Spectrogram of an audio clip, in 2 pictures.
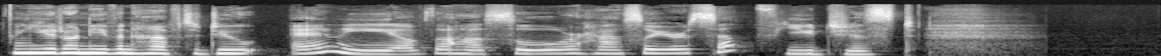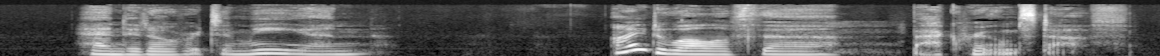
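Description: Woman acting a soft, slow, flirty cyberpunk back-alley surgeon woman. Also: on the high side, steady tone, no echo, lightly acted. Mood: coaxing, sly. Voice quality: soft, breathy, often slipping into whispers. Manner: teasing, unhurried, intimate, giggly. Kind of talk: ASMR roleplay. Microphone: close binaural microphone, dry.

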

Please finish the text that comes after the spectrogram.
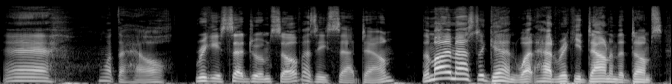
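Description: A man's voice: medium pitch, big pitch swings, moderate pace, fairly bright tone, clear, resonant tone, no echo, clean studio sound. A man narrating a scripted story in a playful, wry, theatrical storytelling manner. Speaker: narrator and author.

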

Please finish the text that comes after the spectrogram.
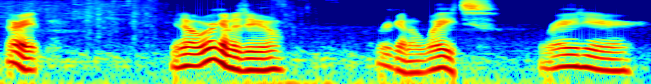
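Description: A man's voice: mid-range voice, unhurried, creaky. A man hosting a gaming show with casual gameplay commentary, talking to himself and to his opponents as he plays. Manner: talks to himself and to game enemies.

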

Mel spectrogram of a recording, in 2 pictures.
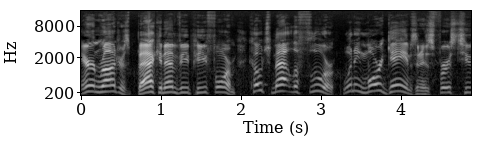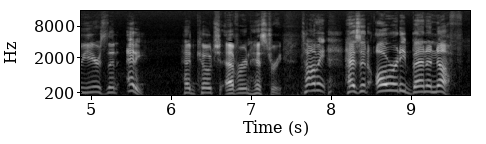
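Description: A man's voice: sits high, lively intonation, moderate pace, fairly bright tone. A man in his thirties co-hosting a comedy sports show outdoors, stammering sheepishly in sketches and bouncing into presenter patter. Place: outdoors in snow beside a stadium.

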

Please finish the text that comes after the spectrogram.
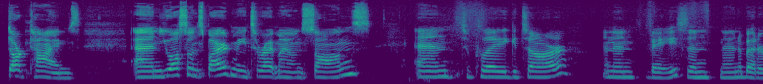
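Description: A woman's voice: a little high, a bit bright. Earnest young woman fan message. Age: young adult. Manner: earnest, rambling with fillers. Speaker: fan sending birthday wishes. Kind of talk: casual fan video message.

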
